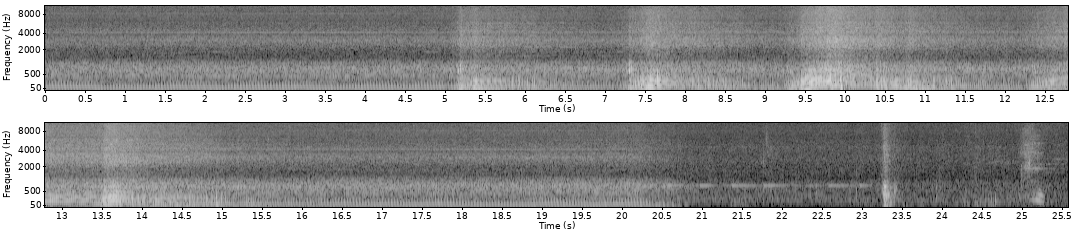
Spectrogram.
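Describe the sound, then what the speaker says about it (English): Chevy HHR SS engine on its stock exhaust idling, then blipped in four or five sharp revs that rise and fall back to idle, close and loud, before the engine shuts off and the sound drops away. "you want to hear how she sounds revving up with the stock exhaust?"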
